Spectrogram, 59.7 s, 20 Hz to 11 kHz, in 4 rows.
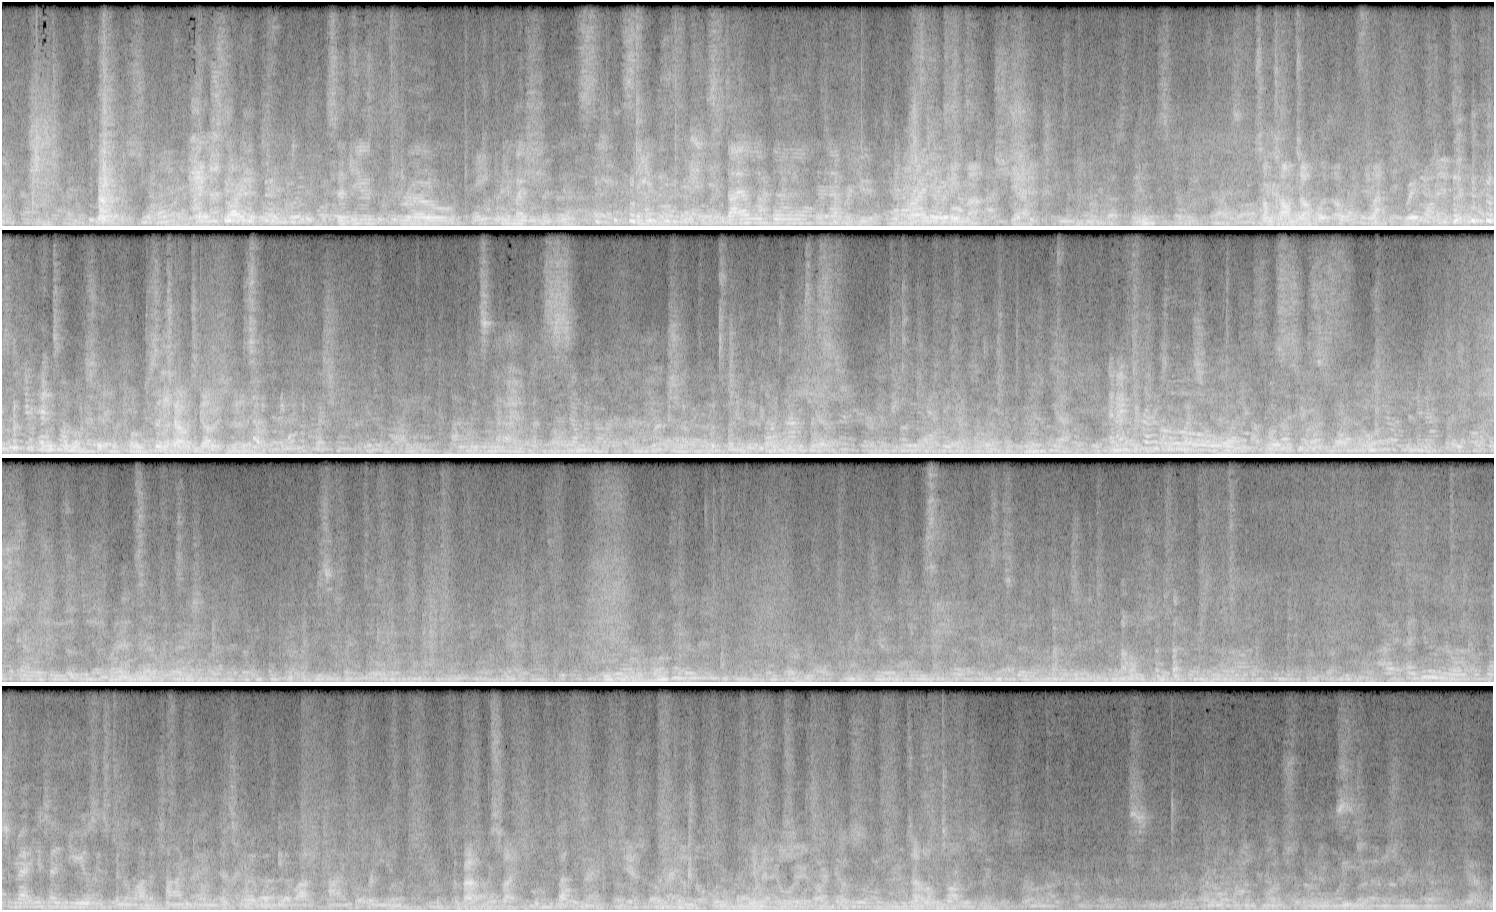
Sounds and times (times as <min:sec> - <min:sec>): Speech: 0:00.0 - 0:59.6.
